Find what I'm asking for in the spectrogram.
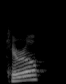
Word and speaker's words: Kirill: Kirill.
